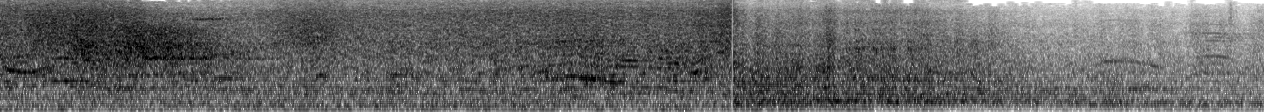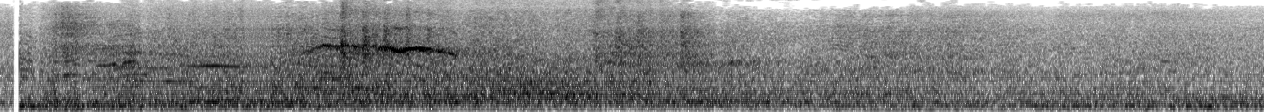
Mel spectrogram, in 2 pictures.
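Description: Loud, steady outdoor rumbling noise with faint voices mixed in. Its character changes abruptly about four seconds in and again about six and a half seconds in.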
